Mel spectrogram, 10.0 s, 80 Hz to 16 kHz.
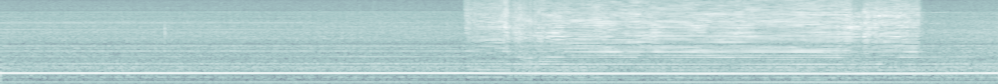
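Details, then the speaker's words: DeWalt 735 planer after chip ejector impeller repair, one pass on a maple board: steady motor hum, then a smooth, even cutting hiss with no rattle or knock, so it runs normally and is much quieter than before the repair. "you can see the machine's running good again um it's much quieter than it was before the repair and we're ready to use our DeWalt planer again"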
